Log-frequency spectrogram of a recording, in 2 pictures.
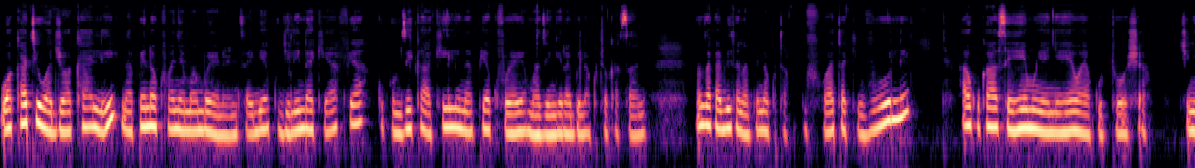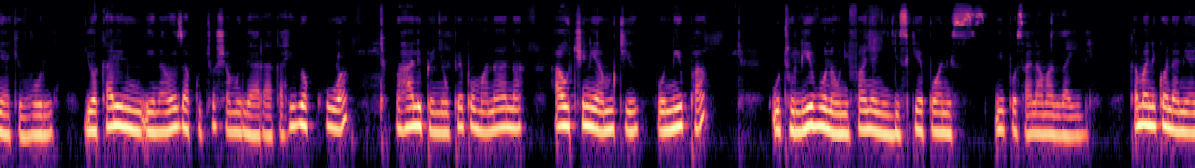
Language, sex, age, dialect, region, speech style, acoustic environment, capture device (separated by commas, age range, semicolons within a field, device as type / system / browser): Swahili, female, 18-24, Kenya - Mombasa, Kenya, focused, silence, mobile / Linux / Chrome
